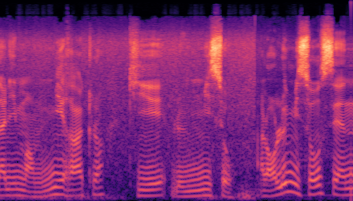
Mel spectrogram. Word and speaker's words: miso: Une petite chose, ça s'écrit miso, mais ça se prononce miso.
